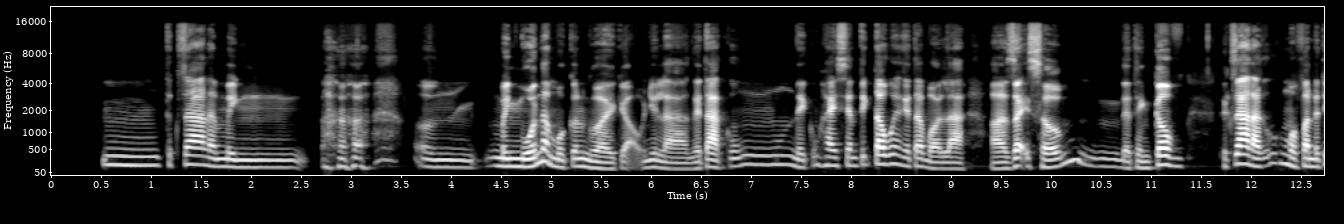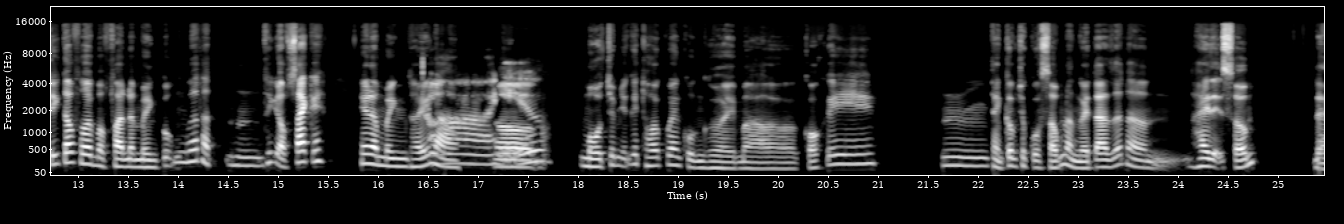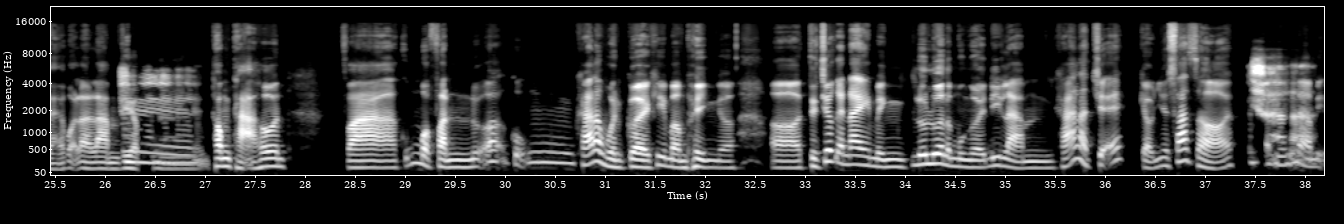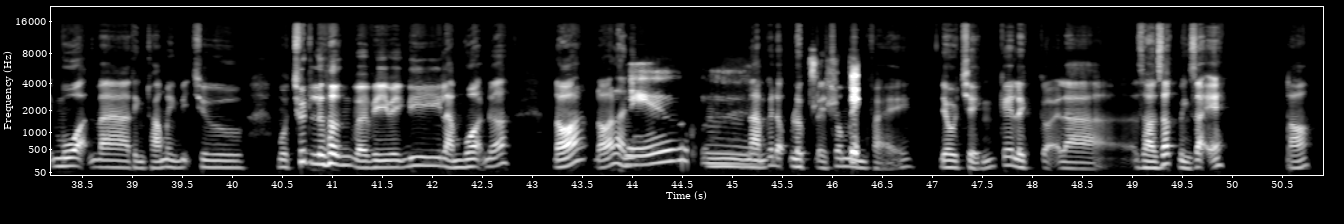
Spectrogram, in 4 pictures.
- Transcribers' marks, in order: chuckle; tapping; laughing while speaking: "mình"; chuckle; laughing while speaking: "lương"; other background noise
- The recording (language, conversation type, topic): Vietnamese, podcast, Bạn làm thế nào để duy trì động lực lâu dài khi muốn thay đổi?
